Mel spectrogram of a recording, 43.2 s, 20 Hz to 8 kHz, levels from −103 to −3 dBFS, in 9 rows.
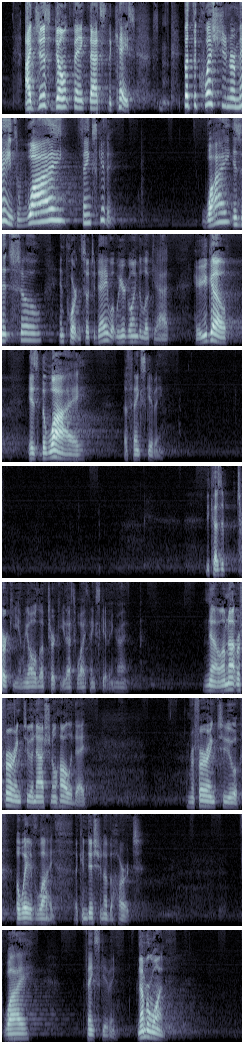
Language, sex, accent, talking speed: English, male, American, 100 wpm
